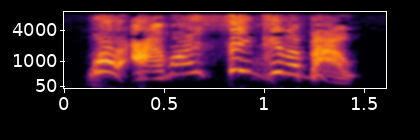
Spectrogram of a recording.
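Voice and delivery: high-pitched startled self-rebuke; appalled at herself. A narrator's reading. Lucy catches herself daydreaming about her captor, appalled. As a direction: pull up short, pitch leaping in disbelief.

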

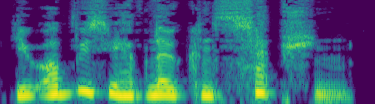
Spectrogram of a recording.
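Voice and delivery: high-pitched hauteur; haughty. A narrator's reading. Management consultant rebukes Ford, haughtily. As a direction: look down on him as you say it. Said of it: "in favour of good old-fashioned hauteur".

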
